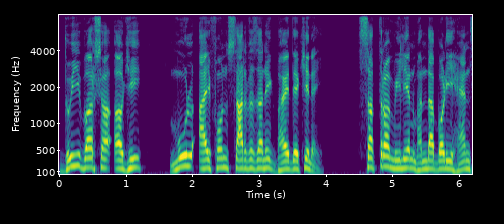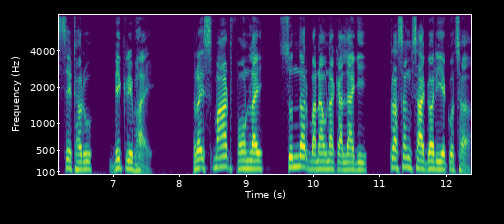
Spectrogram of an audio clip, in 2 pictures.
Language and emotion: Nepali, neutral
